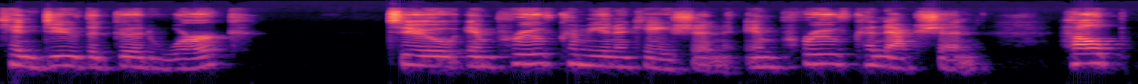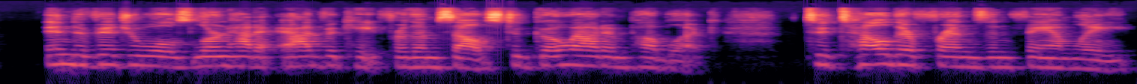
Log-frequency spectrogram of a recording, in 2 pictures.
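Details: Adult woman speaking; normal speech.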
